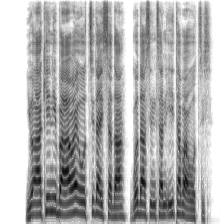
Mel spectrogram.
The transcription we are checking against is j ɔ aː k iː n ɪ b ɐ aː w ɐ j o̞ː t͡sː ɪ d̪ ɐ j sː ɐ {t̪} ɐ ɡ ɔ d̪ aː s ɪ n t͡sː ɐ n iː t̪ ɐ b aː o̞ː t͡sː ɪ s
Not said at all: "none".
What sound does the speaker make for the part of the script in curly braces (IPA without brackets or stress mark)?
d̪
